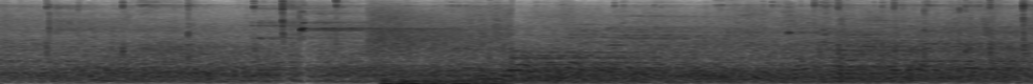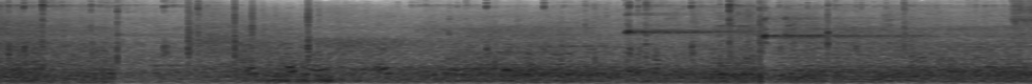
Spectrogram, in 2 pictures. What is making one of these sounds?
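Sneakers squeak on the floor.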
